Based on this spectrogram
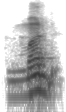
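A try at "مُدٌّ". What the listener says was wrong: Muddun. Itu tanwin ya. Muddun.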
